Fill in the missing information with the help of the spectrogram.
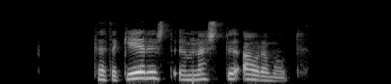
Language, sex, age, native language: Icelandic, female, 40-49, Icelandic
